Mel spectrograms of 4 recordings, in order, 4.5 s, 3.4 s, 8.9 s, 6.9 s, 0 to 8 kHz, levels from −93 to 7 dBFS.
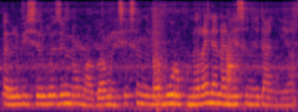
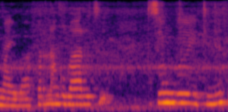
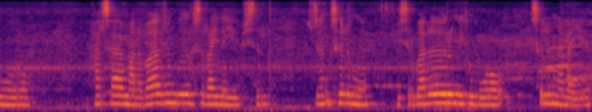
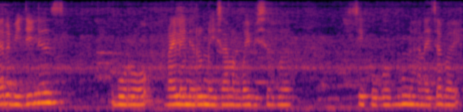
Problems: constant background noise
